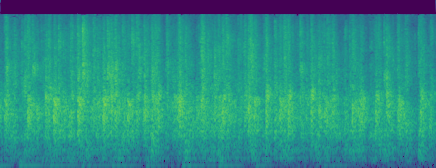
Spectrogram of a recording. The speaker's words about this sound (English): You may be clapping, but are you doing that?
